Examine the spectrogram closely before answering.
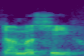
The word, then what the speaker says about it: Dumesny: MR DUMESNY: It's pronounced Dumesny.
